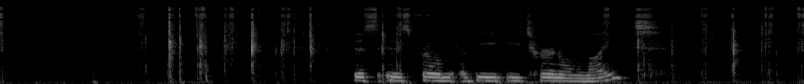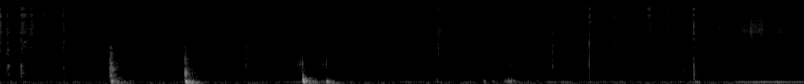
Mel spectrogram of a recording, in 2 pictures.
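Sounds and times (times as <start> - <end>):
cards tapping and rustling: 1.3 - 4.6, 6.7 - 10.2.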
